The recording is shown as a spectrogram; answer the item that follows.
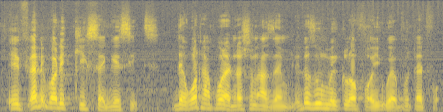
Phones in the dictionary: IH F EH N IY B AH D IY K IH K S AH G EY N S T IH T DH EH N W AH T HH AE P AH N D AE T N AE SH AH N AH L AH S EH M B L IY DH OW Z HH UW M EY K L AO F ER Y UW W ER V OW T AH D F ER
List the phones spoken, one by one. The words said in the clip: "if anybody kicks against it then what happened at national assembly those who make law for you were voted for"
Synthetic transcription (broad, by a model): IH F EH N IY B AH D IY K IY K S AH G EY S IH T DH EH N W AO T HH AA P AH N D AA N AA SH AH N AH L AH S EH M B L IY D OW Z HH UW M EY K L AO F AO Y UW W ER V OW T AH D F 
